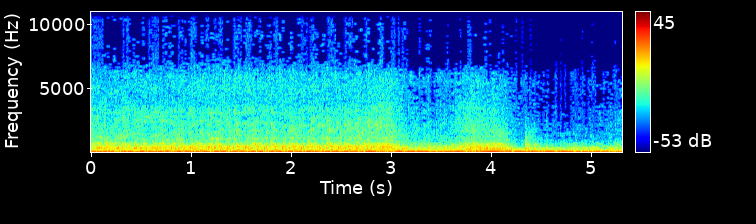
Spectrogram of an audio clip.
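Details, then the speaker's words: 1969 Mustang V8 first start after sitting, electric choke not yet hooked up, oil burning off top of motor: deep, even rumble climbing smoothly with throttle blip and settling, no misses or knocks, no smoke, good compression; healthy. "can tell has plenty of compression holy crap I think she's uh I think she's a runner it actually started out pretty easy for sitting for"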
